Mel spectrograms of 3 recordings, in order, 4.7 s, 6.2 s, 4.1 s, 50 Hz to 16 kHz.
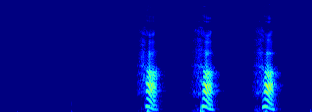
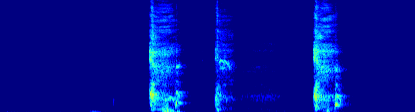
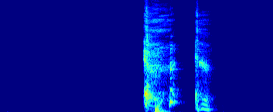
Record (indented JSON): {
  "exhalation_length": "4.7 s",
  "exhalation_amplitude": 4119,
  "exhalation_signal_mean_std_ratio": 0.27,
  "three_cough_length": "6.2 s",
  "three_cough_amplitude": 6730,
  "three_cough_signal_mean_std_ratio": 0.29,
  "cough_length": "4.1 s",
  "cough_amplitude": 8999,
  "cough_signal_mean_std_ratio": 0.26,
  "survey_phase": "beta (2021-08-13 to 2022-03-07)",
  "age": "45-64",
  "gender": "Female",
  "wearing_mask": "No",
  "symptom_cough_any": true,
  "symptom_runny_or_blocked_nose": true,
  "symptom_headache": true,
  "smoker_status": "Never smoked",
  "respiratory_condition_asthma": false,
  "respiratory_condition_other": false,
  "recruitment_source": "Test and Trace",
  "submission_delay": "2 days",
  "covid_test_result": "Positive",
  "covid_test_method": "RT-qPCR"
}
